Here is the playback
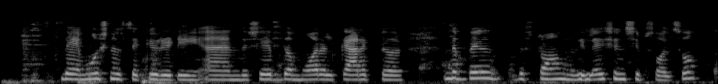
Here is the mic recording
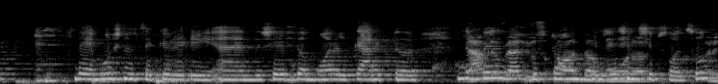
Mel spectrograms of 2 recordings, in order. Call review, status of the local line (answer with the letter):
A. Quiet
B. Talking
B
